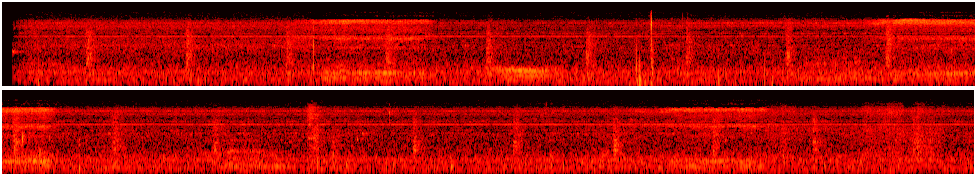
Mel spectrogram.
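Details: French Bulldog named Bonita snoring while asleep; soft, low rasping snores swell and fade roughly every six to seven seconds over a steady background hiss.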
